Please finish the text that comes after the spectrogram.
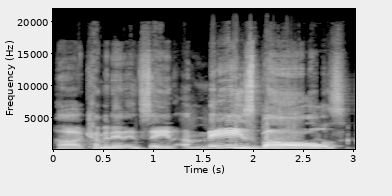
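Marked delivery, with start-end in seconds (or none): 1.3-3.0 loud, hugely stretched exclamation; hyped shout-out. Acted. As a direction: draw it out big and high like an announcer. Reads out a listener's enthusiastic comment.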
